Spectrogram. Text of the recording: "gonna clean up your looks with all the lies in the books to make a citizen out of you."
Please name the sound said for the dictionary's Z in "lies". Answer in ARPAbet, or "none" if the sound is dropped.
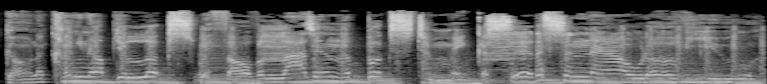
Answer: Z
